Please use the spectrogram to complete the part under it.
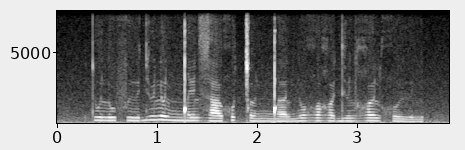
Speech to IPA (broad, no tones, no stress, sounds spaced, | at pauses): tʷ ɨ l u f ɨ d ʉ l ɵ l ŋ͡ǃ e l z a χʷ ɐ ǀ ɵ ŋ͡ǃ ɐ l n u ʁʷ ɨ ʁ ɵ d ɨ l ʁ ɵ l χʷ ɨ l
